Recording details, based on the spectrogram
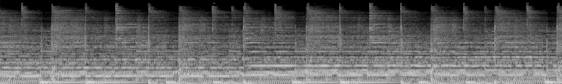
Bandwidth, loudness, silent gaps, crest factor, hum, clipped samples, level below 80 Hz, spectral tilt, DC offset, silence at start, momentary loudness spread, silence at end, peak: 19 kHz; -15 LUFS; none; 12 dB; none; under 0.1%; -26 dBFS; -5 dB/octave; under 0.1%; 0 s; 1 LU; 0 s; -2 dBFS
